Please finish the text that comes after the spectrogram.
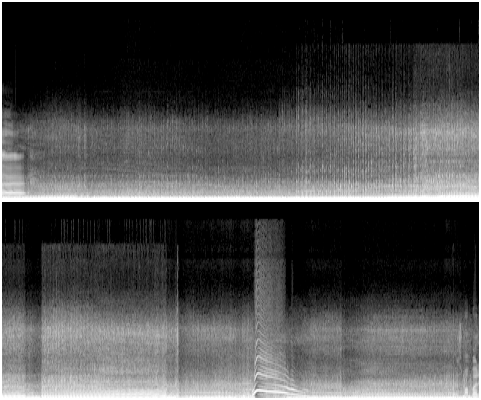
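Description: A Fast Johnny motorcycle idles and revs loudly up close on a test ride, its engine pitch rising and falling through several throttle swells, with a sharp sweeping whine near the end and voices mixed in.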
